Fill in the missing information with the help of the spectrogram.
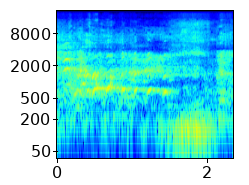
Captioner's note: audience laughing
